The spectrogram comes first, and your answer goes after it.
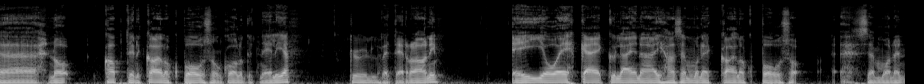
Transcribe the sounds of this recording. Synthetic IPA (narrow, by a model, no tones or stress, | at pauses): nokɑpt̪enikɑilokpousoŋkolkyt̪neljæ | kylːʋet̪erɑːni | eioːehkækylːˑæenæːiɦɑsemːonekɑilokpouso | semːonen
